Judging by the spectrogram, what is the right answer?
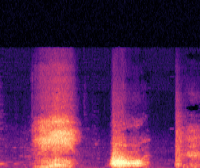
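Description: A person breathing hard during dumbbell one-arm rows: three forceful exhales about a second and a half apart.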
